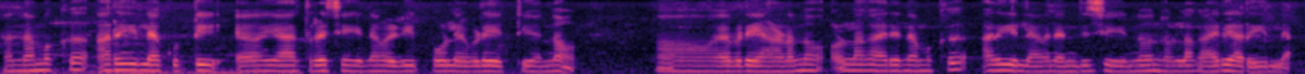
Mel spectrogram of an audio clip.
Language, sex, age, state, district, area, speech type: Malayalam, female, 30-45, Kerala, Thiruvananthapuram, urban, spontaneous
